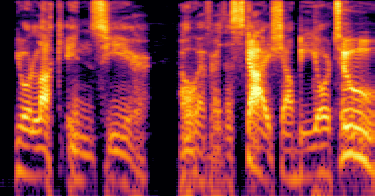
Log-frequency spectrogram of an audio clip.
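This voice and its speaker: A man talks at a fairly low pitch and a fairly slow pace. He is doing a put-on character voice. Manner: menacing, pompous.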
